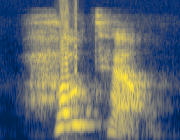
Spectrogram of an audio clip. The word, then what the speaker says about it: hotel: For example, por ejemplo, hotel is like written like hotel, but the H is silent.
